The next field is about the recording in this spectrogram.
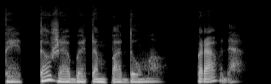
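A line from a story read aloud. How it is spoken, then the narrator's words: Half-voiced question. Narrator (Russian): спросила я вполголоса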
